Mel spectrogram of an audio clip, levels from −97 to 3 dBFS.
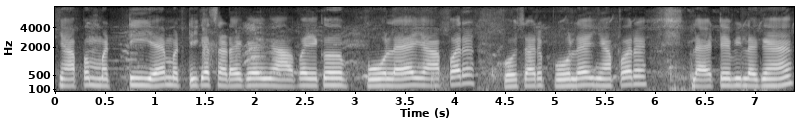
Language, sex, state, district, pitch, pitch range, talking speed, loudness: Hindi, male, Chandigarh, Chandigarh, 190 Hz, 185-200 Hz, 205 wpm, -13 LUFS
